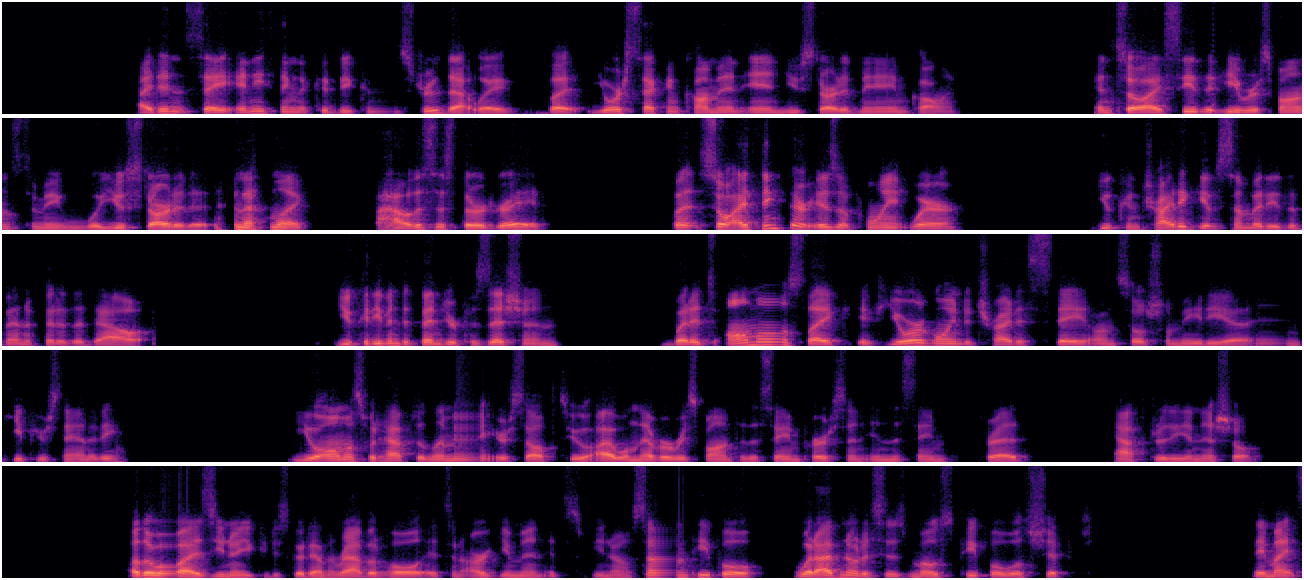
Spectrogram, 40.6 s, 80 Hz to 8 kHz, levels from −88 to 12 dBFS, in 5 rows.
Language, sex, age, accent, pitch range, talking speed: English, male, 30-49, American, 95-130 Hz, 200 wpm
